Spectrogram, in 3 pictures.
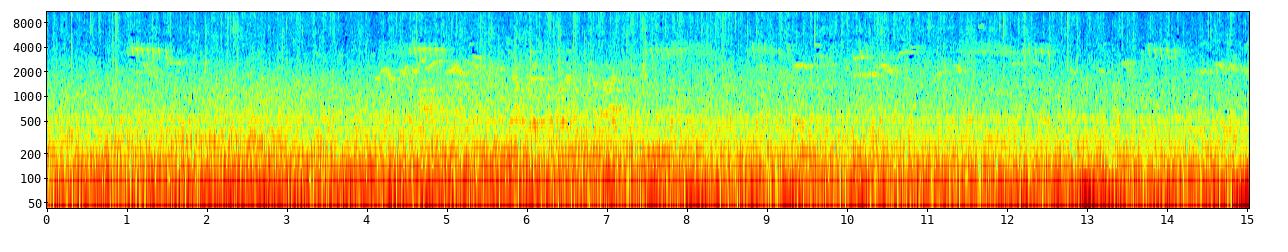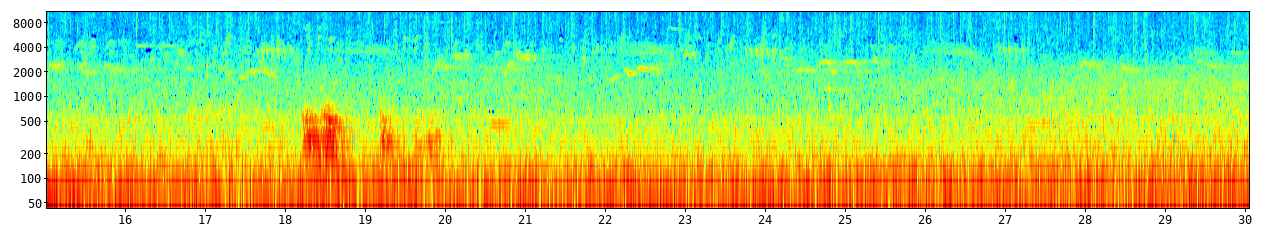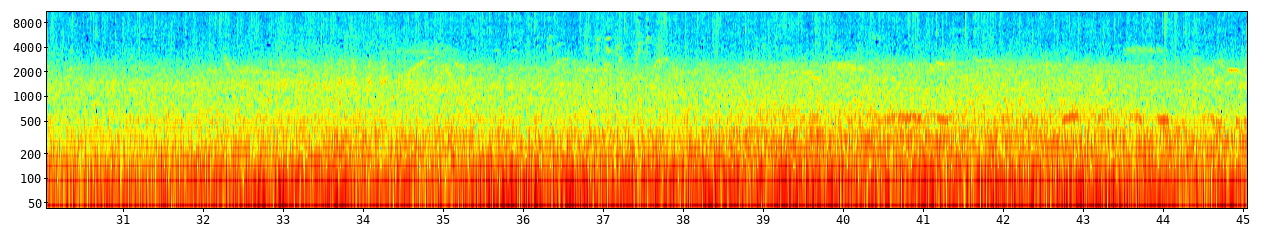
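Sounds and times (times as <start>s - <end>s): small birds chirping: 0.1s - 2.4s, 3.2s - 30.4s, 34.3s - 45.0s
steady rushing noise: 18.2s - 20.5s.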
